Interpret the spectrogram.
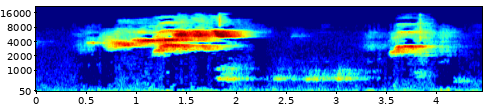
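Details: Yellow-bellied seedeater, Bahian white-breasted form just out of moult, giving a long, rich, jumbled twittering phrase, then a brief second burst after a pause, with a faint low murmur between.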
